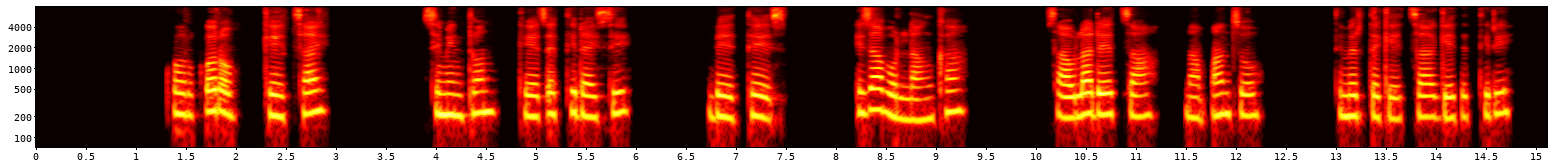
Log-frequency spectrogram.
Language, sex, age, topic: Gamo, female, 25-35, government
